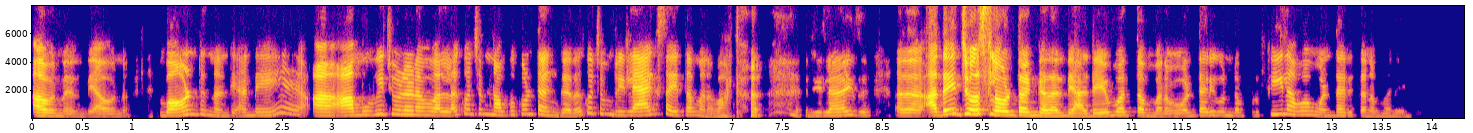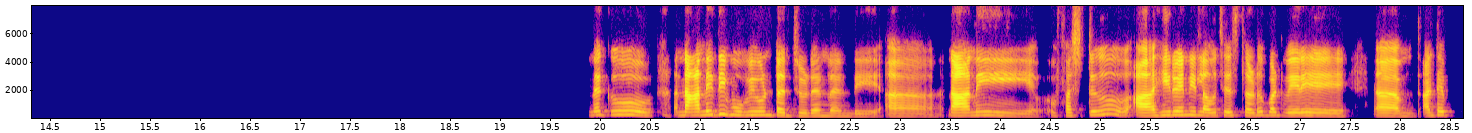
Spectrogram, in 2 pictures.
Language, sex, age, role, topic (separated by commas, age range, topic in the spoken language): Telugu, female, 20-24, guest, ఎలాంటి సినిమాలు నీకు ఊరట ఇస్తాయి?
